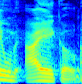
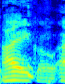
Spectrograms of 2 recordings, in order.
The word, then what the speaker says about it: Aiko: I say Aiko. – Aiko. There you go.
